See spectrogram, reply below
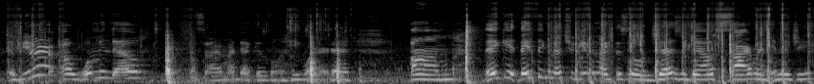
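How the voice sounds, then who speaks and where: A young woman with a raspy, gravelly voice talks through a tarot reading in a loose, rambling, slangy way. Her voice sits somewhat high. She is a bit away from the mic, with steady noise in the room. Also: brisk, distant mic. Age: 20s. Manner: chatty, rambling and informal, with slang. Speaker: tarot reader. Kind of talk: casual tarot reading chat.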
